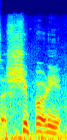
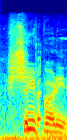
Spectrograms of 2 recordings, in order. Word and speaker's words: Shqipëri: Because really Albanians like try to pronounce Shqipëri. Okay. Shqipëri. Shqipëri. Yeah, we don't have S, but we have S and H, and together make Sh.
